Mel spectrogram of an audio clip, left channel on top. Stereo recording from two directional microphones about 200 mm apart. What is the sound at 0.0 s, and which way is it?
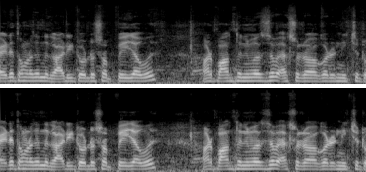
Speech, 10° left (ahead or behind).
